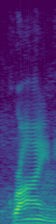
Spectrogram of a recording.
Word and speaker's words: grind: do we pronounce grind grind use the long I like find and mind grind you grind the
